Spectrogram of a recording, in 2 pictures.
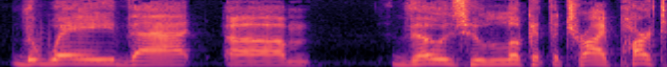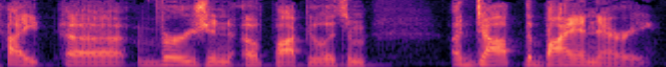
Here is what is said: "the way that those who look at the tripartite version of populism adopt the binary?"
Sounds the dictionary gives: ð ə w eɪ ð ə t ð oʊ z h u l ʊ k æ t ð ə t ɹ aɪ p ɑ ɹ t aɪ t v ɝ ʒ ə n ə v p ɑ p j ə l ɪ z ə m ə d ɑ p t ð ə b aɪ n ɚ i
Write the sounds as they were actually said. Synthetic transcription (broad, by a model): ð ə w eɪ ð ə t ð oʊ z h u l ʊ k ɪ t ð ə t ɹ aɪ p ɑ ɹ t aɪ t v ɝ ʒ ə n ə v p ɑ p j l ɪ z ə m ə d ɑ p t ð ə b aɪ n ɚ i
